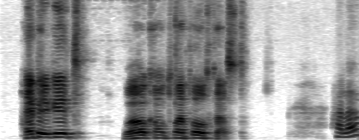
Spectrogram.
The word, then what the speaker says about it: Birgit: So talking about words, I'm not sure if I pronounce your name correctly. Is it Birgit or Birgit? Birgit.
